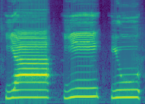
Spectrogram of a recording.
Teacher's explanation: زبان کے بیچ جب اوپر والے تالو کے بیچ میں سے لگتی ہے تو ہمارے پاس یا ادا ہوتا ہے. middle of the tongue with middle of the plate then we can pronounce یا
